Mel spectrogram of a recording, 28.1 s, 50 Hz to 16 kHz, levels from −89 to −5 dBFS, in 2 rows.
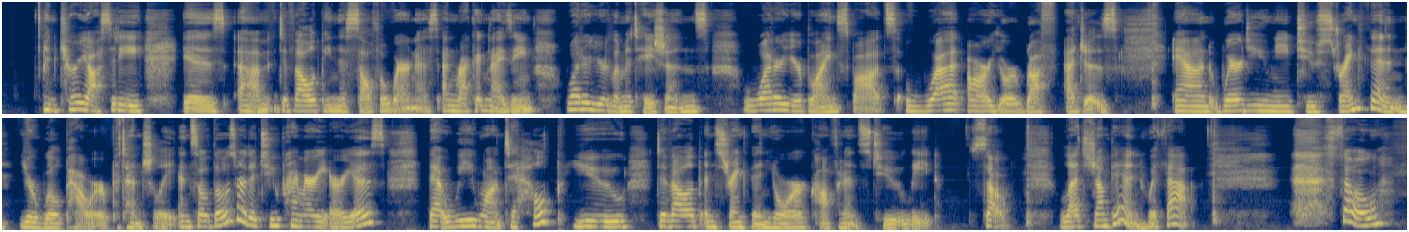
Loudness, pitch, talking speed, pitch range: -21 LUFS, 175 Hz, 130 wpm, 155-195 Hz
